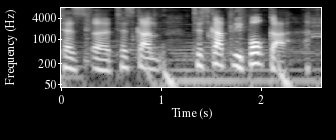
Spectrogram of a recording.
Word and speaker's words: Tezcatlipoca: just kind of created on a whim by Tezcatlipoca. I got the pronunciation down, baby.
